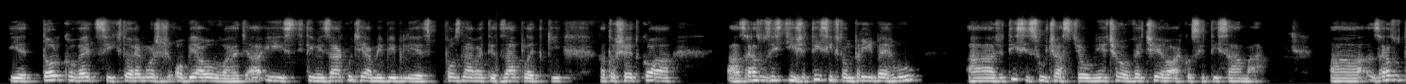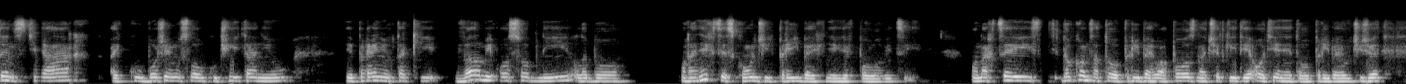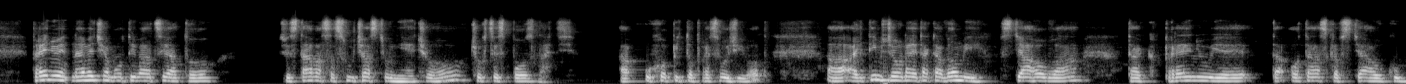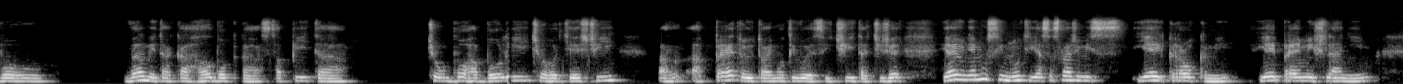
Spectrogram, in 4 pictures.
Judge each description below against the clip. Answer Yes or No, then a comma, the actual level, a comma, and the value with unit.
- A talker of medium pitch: Yes, medium, 155 Hz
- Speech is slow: No, average, 160 wpm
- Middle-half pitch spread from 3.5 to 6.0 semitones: No, narrow, 2.6 semitones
